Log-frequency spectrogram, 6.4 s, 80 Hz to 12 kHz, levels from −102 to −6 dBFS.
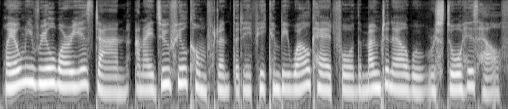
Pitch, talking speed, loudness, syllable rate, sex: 210 Hz, 245 wpm, -16 LUFS, 5.5 syllables/s, female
